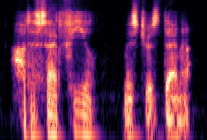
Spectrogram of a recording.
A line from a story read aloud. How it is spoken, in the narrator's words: He whispered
